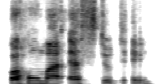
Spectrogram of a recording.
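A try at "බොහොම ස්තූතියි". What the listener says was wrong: You don't have to pronounce the E as much. Try to just not pronounce the E as much. So Stuti, E silent, yeah. E.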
